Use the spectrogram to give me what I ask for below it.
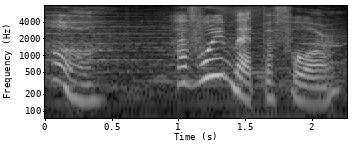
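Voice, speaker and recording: A woman's voice: a little high, wildly swooping pitch, takes it slowly, heavily acted. A woman playing a proud, composed immortal adept in a video game, formal and haughty in manner. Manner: formal, haughty, refers to self as one. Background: soft background music.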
